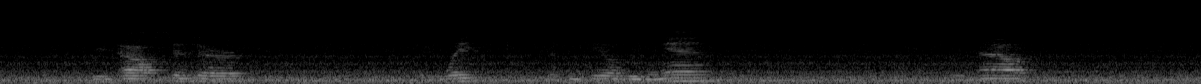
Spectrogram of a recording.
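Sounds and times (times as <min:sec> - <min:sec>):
low hall hum: 0:00.0 - 0:12.0.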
